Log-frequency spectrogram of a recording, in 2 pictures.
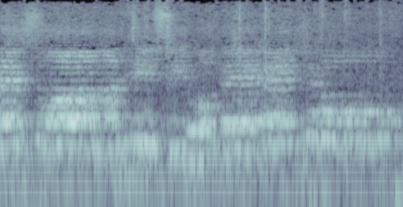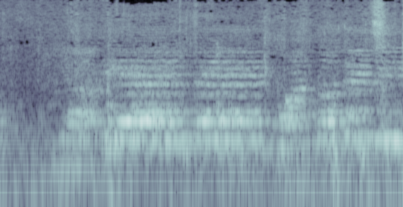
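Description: A choir of women's voices singing unaccompanied in long held notes, with a brief dip in the singing about halfway through before the next phrase. This is typical of the Sisters of the Cross nuns singing to a procession float as it stops before their convent.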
